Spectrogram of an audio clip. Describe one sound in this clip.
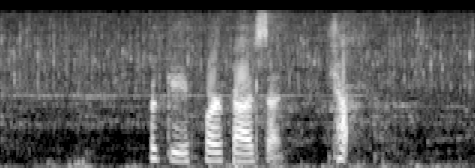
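A young woman speaks brightly into a close microphone.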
